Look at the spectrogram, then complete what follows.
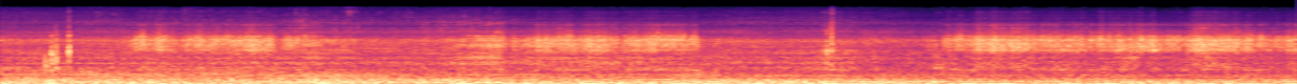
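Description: Motorcycles running at cruising speed in a group: a steady low engine drone, with a rushing hiss that swells and fades three times, heard from a helmet-mounted camera on a riding motorcycle.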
